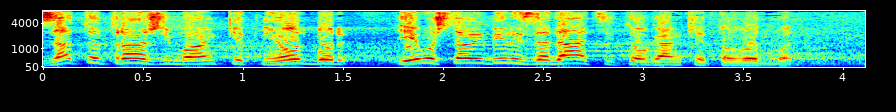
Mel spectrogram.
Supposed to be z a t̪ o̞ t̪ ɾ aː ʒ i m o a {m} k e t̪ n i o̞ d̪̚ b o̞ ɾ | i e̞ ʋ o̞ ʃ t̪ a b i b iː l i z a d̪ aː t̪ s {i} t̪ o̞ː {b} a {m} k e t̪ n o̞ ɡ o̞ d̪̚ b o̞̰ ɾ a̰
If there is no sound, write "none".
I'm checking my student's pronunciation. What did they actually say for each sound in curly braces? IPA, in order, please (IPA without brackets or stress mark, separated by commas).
ŋ, i, ɡ, ŋ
